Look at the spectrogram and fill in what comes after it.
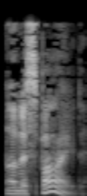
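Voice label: "unespied", British English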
